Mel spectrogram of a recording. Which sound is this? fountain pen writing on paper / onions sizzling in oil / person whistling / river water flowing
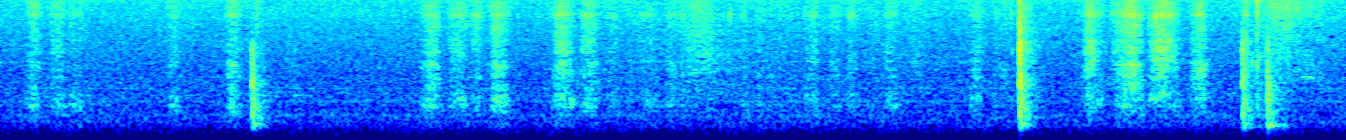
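fountain pen writing on paper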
